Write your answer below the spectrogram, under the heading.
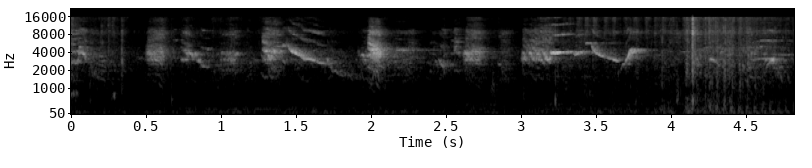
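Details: Black-winged myna singing while eating: harsh chattering notes mixed with short clear whistles around the upper-middle range, delivered in quick irregular bursts, with wing flutters and soft knocking sounds.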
